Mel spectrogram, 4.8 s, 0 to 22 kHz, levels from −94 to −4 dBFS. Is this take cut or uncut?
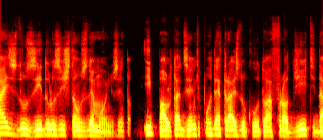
cut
